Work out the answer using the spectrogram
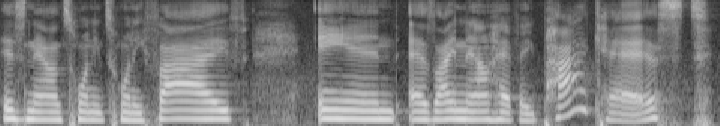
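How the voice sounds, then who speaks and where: A woman in her twenties hosting a solo podcast, talking casually and openly to her listeners, often checking in with "right?". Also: medium pitch. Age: 20s. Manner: slow, unhurried, conversational, often asking "right?". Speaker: podcast host and musician.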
